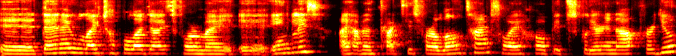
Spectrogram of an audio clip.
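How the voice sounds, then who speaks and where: A woman speaks in an Ecuadorian accent at a fairly high pitch. She leaves hardly any pauses. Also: fairly even intonation, fairly quick pace. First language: Spanish. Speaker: academic and zero waste activist. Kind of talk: conference panel talk.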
